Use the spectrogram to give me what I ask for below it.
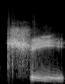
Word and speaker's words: Qi: So the first generation wireless chargers use a format called Qi.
